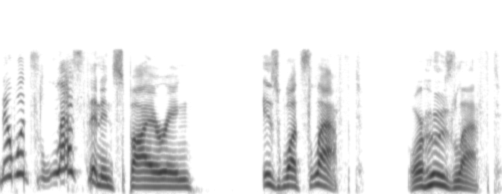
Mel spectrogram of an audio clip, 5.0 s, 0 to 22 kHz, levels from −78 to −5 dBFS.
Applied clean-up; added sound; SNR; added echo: none; none; none; none.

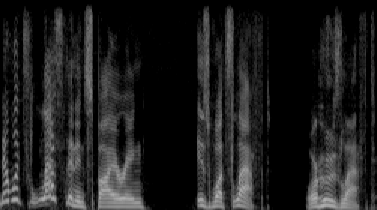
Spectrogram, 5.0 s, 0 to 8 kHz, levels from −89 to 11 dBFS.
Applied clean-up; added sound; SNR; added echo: neural mask model Resemble Enhance denoiser.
